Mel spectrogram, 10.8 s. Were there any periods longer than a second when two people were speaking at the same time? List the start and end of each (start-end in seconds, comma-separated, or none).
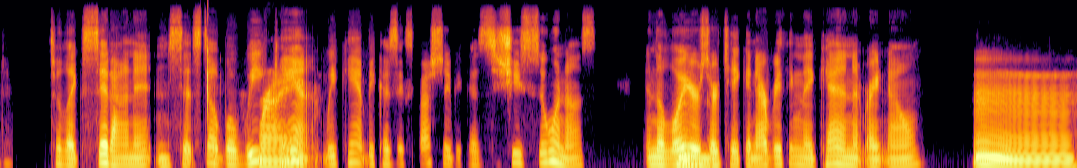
none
